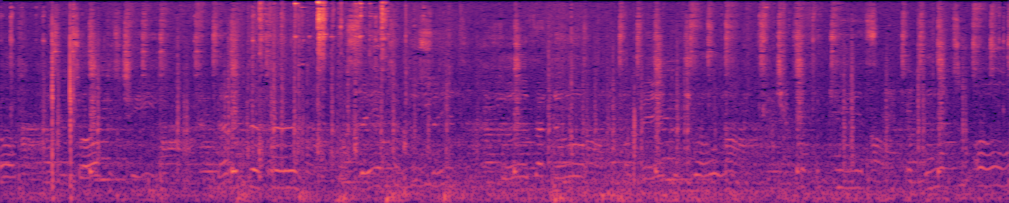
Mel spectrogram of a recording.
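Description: Music with a singing voice playing inside a moving car's cabin, with frequent short clicks over it.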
